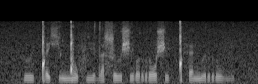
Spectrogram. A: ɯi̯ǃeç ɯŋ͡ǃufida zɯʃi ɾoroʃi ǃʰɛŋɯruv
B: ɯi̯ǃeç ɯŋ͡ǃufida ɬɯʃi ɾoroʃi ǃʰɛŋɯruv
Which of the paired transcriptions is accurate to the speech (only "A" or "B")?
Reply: B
